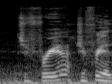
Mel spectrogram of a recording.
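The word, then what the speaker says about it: Giuffria: How do you say the Jufria? – Jufria, that's how you say it.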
